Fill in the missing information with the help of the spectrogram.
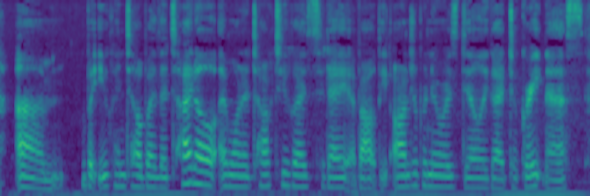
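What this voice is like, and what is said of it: Congested voice from a cold. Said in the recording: “sorry about my voice, but I have had a little cold. Actually, I had a kind of a bad cold”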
